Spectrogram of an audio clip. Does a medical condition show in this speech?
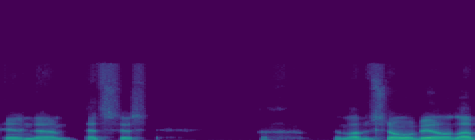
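Yes: Parkinson's disease; bowling as activities to help with Parkinson's.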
